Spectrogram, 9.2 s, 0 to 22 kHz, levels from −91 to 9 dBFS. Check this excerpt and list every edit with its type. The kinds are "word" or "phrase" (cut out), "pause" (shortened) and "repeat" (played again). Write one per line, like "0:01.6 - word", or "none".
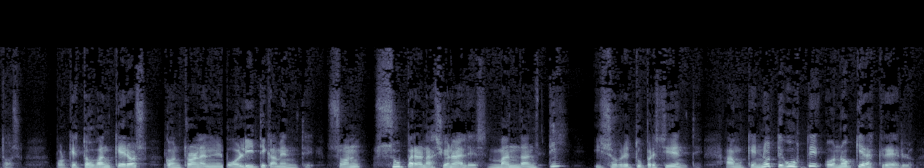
0:01.6 - phrase
0:02.2 - word
0:03.2 - pause
0:05.4 - word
